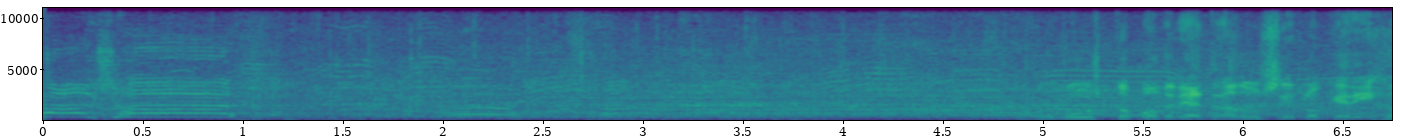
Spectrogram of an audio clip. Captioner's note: applause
